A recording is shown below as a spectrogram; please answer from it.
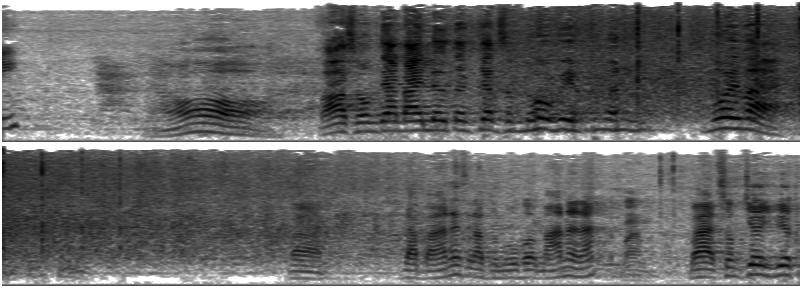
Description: A man is speaking followed by clapping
